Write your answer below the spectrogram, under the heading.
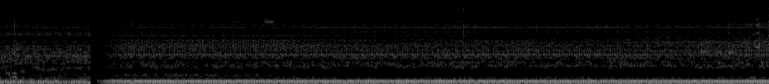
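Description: Safari jeep's engine idling with a steady low hum, broken by a brief dropout about a second in.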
